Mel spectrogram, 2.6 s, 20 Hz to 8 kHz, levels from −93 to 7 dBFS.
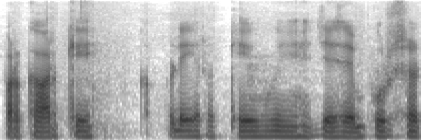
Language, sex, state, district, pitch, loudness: Hindi, male, Bihar, Vaishali, 110 Hz, -22 LUFS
